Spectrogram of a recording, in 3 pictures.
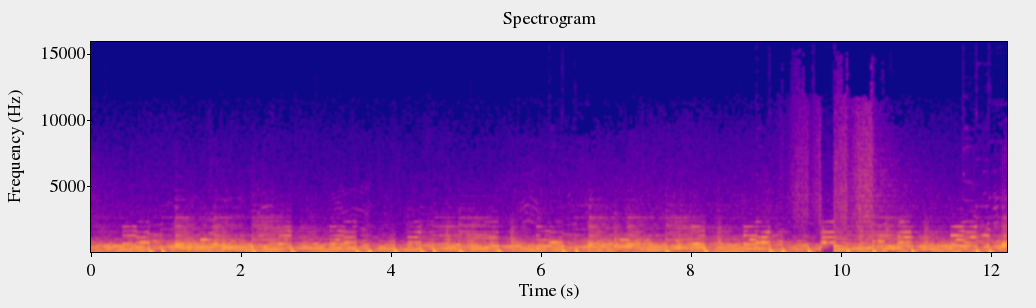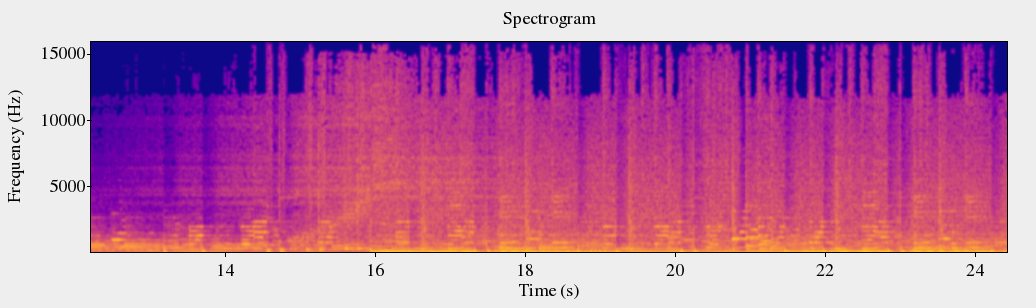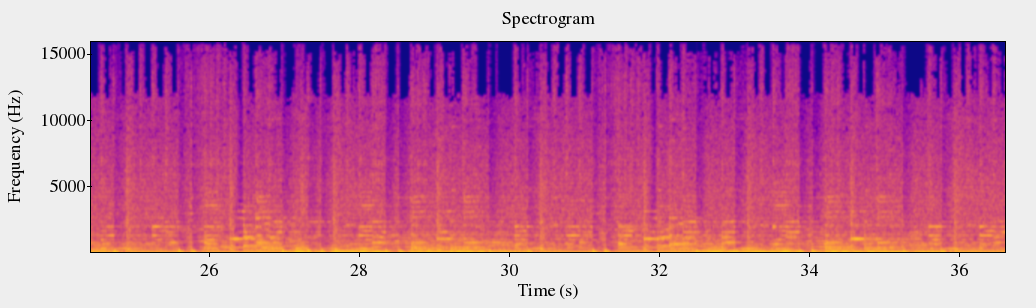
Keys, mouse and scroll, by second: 1.3-13.6 drag, 13.6-15.8 right drag, 16.0-17.0 typing, 17.3 Return, 18.4-19.9 typing, 21.1-22.1 typing, 22.7 Return, 23.4 shift+\, 23.7 Up, 24.8 Tab, 27.2-36.6 right drag.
